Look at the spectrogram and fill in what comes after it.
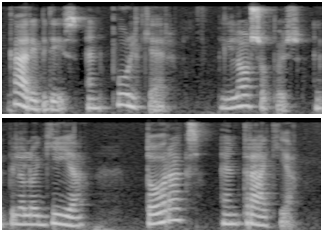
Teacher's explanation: the combinations of the consonants CH, PH, and TH are pronounced as a K, P, and T, respectively.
